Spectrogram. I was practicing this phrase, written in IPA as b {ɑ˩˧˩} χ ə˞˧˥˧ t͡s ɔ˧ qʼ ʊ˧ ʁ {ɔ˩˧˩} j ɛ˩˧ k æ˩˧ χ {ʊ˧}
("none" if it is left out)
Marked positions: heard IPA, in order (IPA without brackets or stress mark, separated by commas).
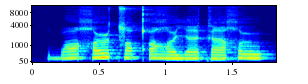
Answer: ɑ˩˧˩, ʊ˩˧˩, u˧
